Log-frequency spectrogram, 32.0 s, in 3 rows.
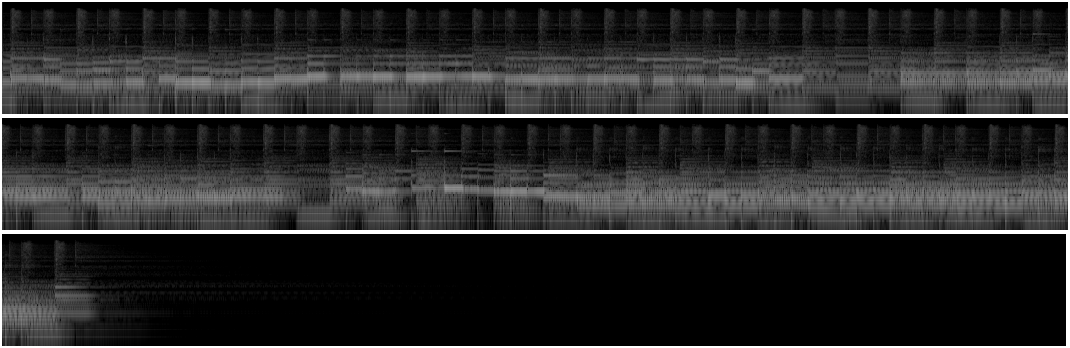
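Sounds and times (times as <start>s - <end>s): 
MIDI piano: 0.0s - 22.8s.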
